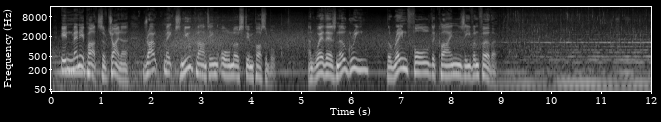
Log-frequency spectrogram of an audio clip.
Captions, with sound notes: In many parts of China, drought makes new planting almost impossible. And where there's no green, the rainfall declines even further. [water trickling]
